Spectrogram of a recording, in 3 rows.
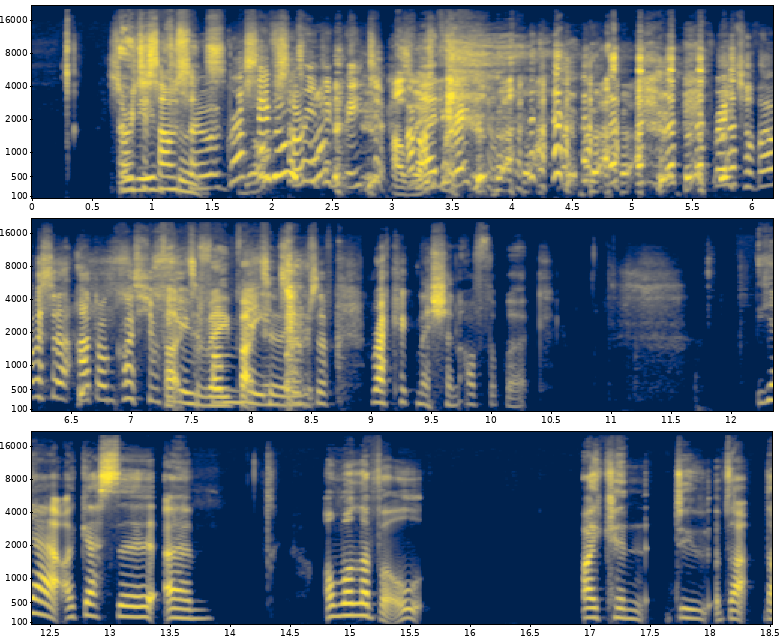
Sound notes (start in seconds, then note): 5.7 laughter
